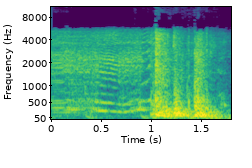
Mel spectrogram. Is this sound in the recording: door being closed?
yes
